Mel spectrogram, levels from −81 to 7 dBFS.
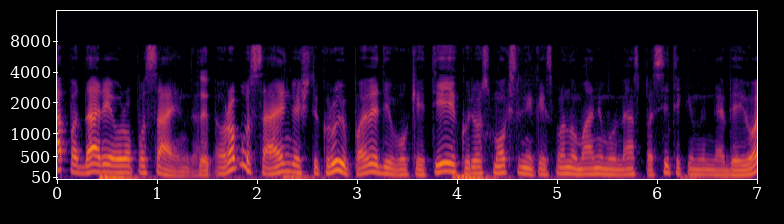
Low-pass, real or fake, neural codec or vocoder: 7.2 kHz; real; none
